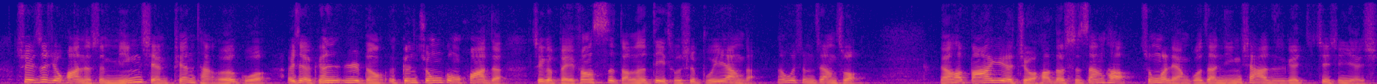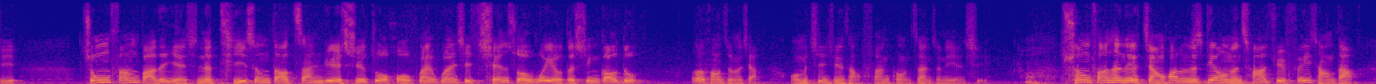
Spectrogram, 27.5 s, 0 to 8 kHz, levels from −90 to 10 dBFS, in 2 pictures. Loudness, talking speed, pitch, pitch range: -26 LUFS, 275 characters per minute, 145 Hz, 120-170 Hz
